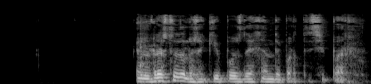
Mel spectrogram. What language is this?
Spanish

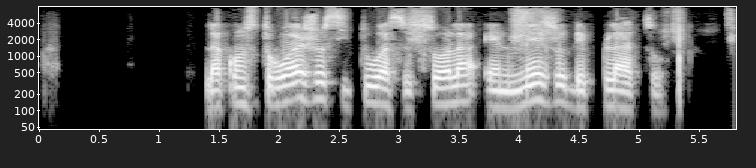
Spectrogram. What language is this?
Esperanto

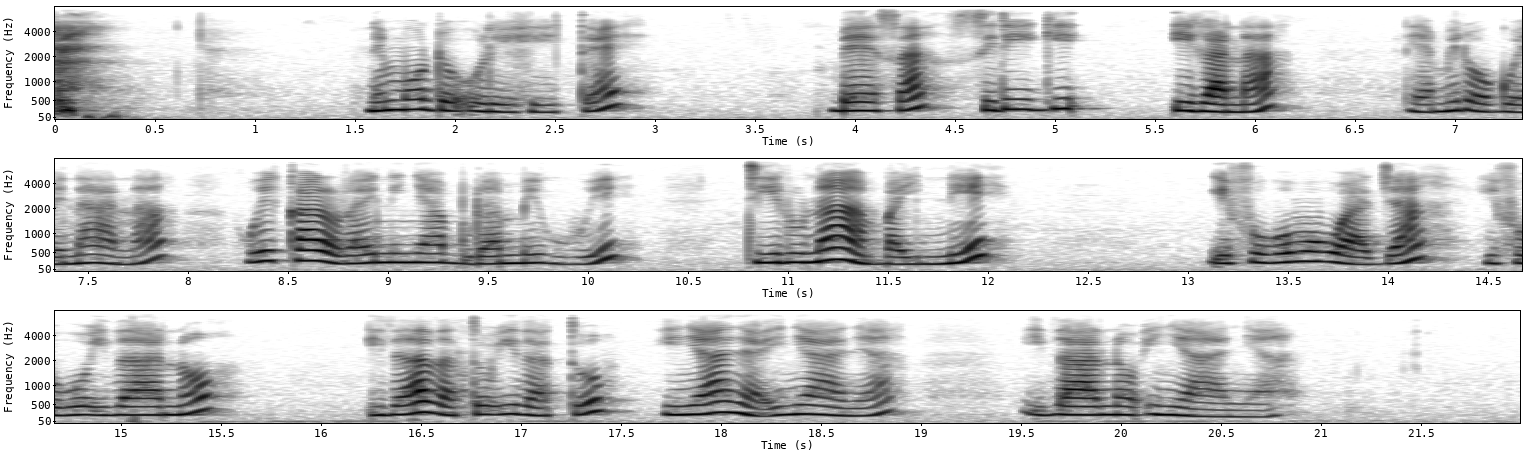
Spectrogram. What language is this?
Kikuyu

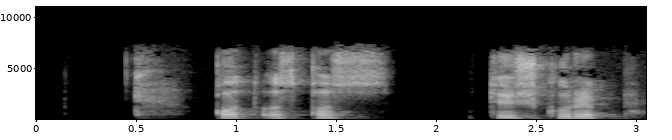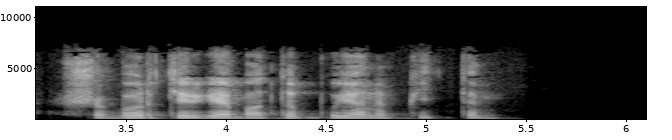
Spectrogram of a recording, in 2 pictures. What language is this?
Bashkir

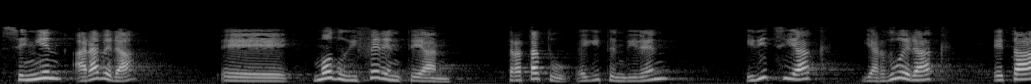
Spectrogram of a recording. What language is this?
Basque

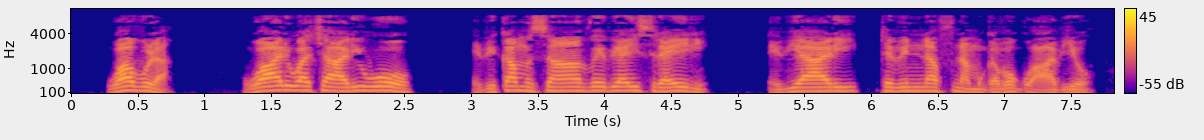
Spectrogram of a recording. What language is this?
Ganda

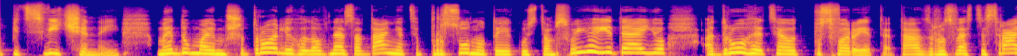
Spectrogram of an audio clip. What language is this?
Ukrainian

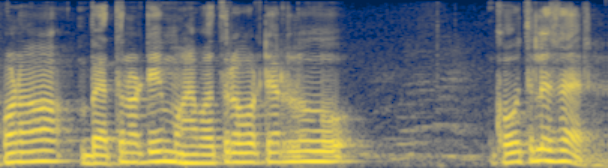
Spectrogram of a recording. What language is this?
Odia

